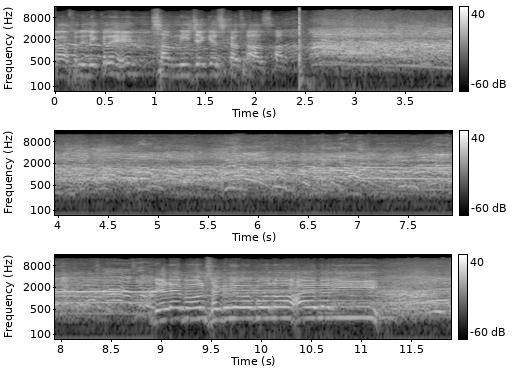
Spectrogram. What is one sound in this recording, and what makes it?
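A man speaks loudly and passionately through a microphone.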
